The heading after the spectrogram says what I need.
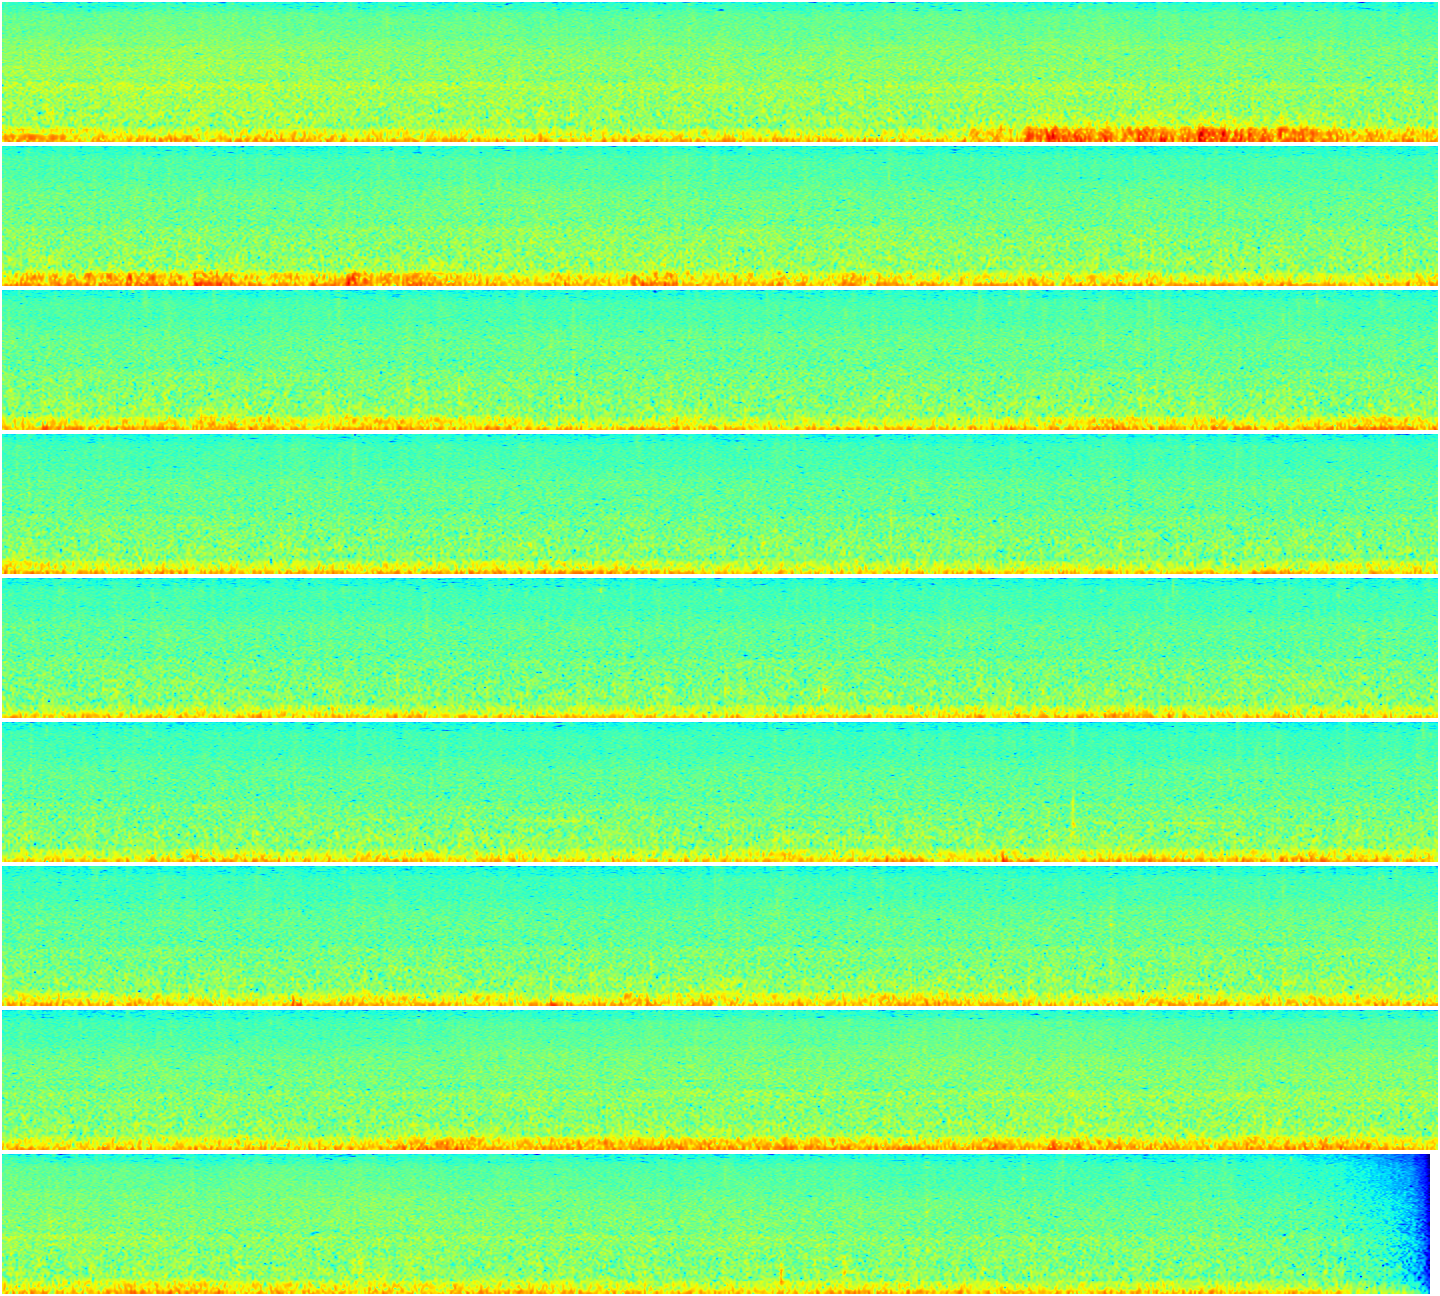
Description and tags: NYC Rain Storm; Some traffic noise in background. Rain on street, plants, exterior home.Close Perspective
